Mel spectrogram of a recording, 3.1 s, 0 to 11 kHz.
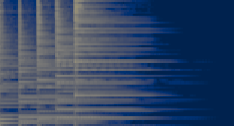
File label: Ab Major Add 9th Ab down Guitar Open F; Abadd9 arpeggiated; JGuitar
